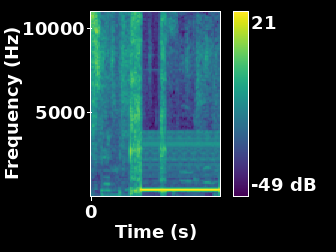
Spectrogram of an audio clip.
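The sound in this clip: A telephone line rings during an outgoing call, heard as a steady single-pitched ringing tone that starts after a short stretch of voice and holds to the end.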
